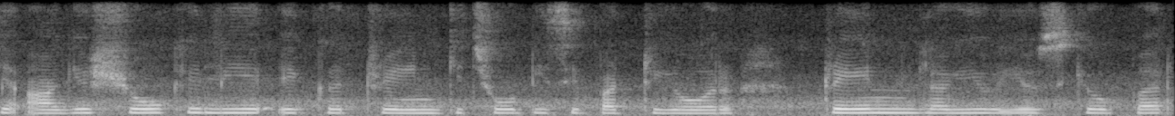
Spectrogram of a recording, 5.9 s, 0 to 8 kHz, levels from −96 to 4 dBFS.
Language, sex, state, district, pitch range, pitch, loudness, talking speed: Hindi, female, Bihar, Darbhanga, 230-255 Hz, 245 Hz, -16 LUFS, 185 wpm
